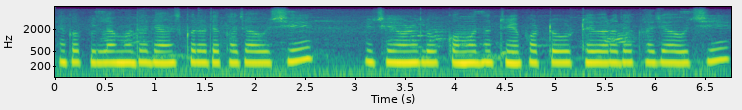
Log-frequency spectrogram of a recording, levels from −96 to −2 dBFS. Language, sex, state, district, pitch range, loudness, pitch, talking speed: Odia, female, Odisha, Khordha, 250-255 Hz, -11 LUFS, 250 Hz, 125 wpm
